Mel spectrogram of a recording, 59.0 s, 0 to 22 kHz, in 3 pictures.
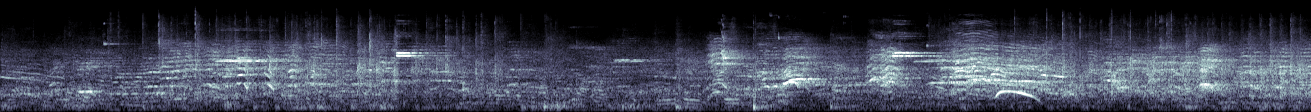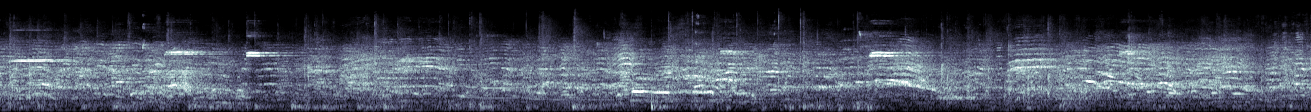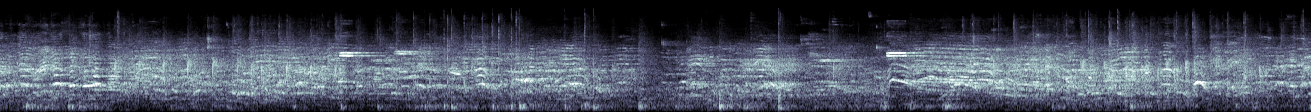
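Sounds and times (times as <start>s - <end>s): people talking: 9.8s - 12.6s.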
